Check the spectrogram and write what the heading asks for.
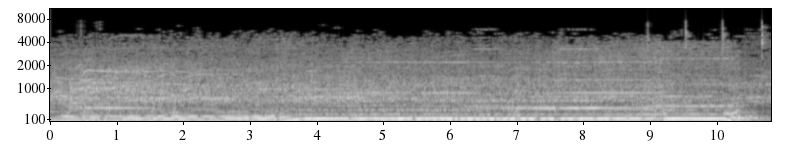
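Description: Rock band music: sustained electric guitar chords over held low notes, the chord changing about three and a half seconds in.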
